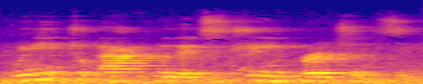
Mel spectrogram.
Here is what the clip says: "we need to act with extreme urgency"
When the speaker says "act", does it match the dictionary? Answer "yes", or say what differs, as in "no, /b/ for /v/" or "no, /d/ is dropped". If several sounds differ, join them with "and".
yes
